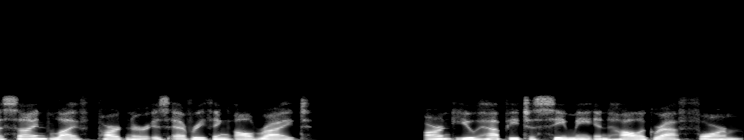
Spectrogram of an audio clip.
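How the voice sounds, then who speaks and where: Using a put-on character voice, this female-sounding voice speaks at a moderate pace with medium pitch for a woman. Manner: flat, mechanical.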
